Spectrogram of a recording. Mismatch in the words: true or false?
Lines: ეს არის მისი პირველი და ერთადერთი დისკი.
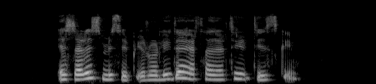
false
